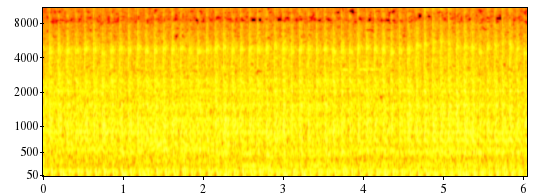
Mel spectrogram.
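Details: D15 S1100 single-cylinder diesel, hunting with heavy white smoke and hard starting; chugging about three beats a second with an uneven, stumbling rhythm, traced to the fuel system and poor injection from the injector.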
